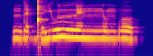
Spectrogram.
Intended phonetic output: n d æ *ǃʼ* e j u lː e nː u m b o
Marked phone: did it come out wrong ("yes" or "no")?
yes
